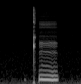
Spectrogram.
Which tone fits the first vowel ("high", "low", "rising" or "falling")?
low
